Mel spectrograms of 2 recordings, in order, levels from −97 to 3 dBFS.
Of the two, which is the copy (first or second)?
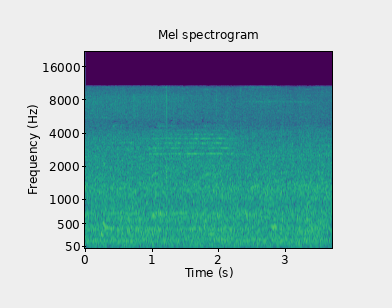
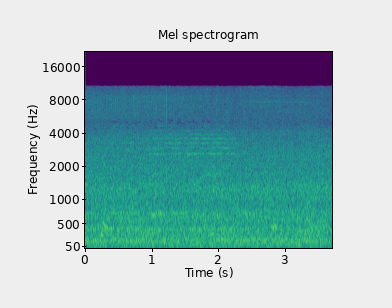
second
